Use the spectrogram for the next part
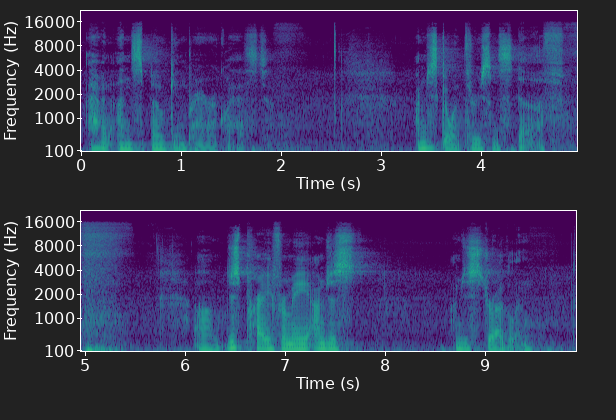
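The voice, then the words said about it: Soft, gentle put-on Southern accent. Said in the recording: “they always talk with a real southern accent ... It's just a real soft, gentle”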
